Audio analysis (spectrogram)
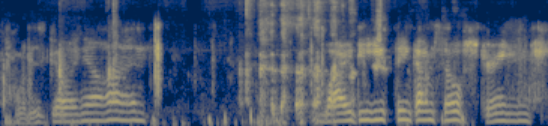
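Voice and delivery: very soft, high, hushed eerie voice. Building Lego with others and asking about a skipped step, in a creepy voice. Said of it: "That was a creepy voice there".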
